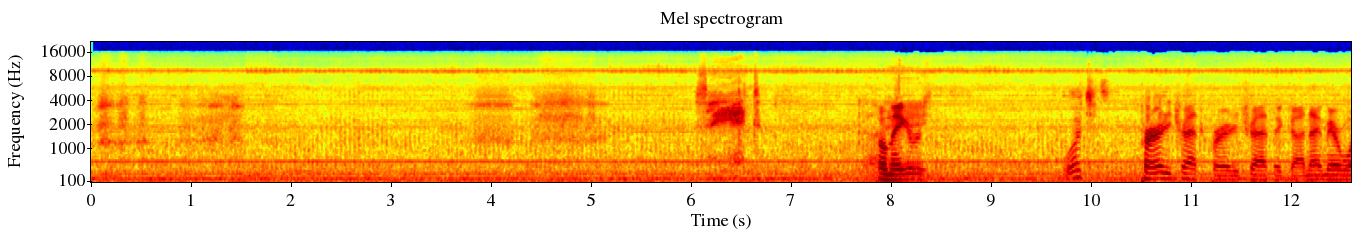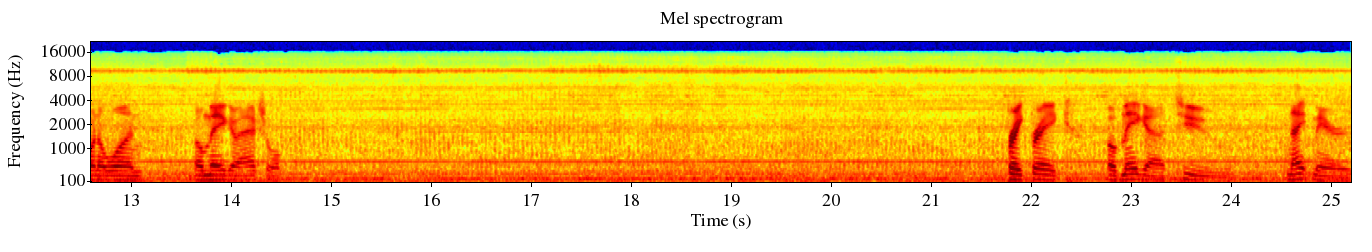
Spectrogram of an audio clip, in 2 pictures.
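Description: A helicopter engine drones steadily.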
